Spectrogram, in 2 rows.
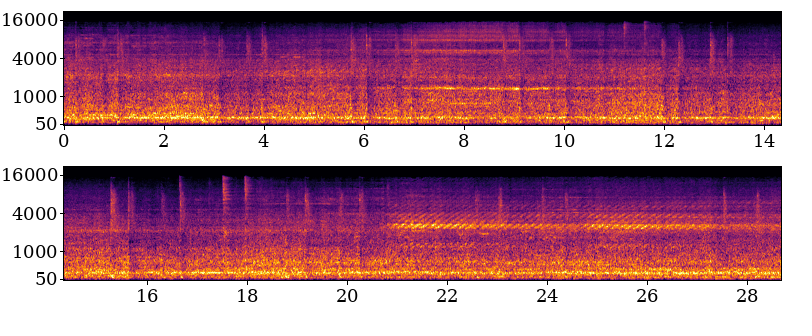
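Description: Thameslink Class 700 Desiro City electric train running along the platform: a continuous rumble of wheels on rail with scattered clicks over the rail joints. A high steady whine joins about three quarters of the way through.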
